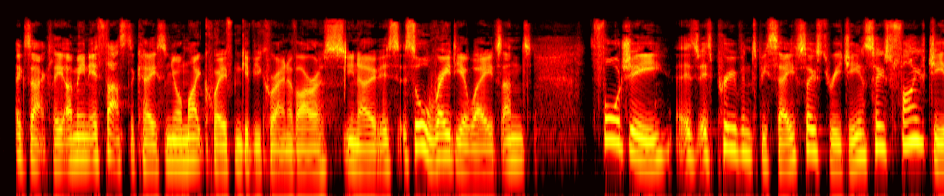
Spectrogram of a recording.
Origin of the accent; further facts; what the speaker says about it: United Kingdom; as a British consumer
